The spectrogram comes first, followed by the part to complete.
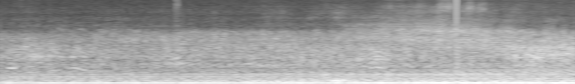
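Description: Hydraulic excavator's diesel engine running steadily with a low hum.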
